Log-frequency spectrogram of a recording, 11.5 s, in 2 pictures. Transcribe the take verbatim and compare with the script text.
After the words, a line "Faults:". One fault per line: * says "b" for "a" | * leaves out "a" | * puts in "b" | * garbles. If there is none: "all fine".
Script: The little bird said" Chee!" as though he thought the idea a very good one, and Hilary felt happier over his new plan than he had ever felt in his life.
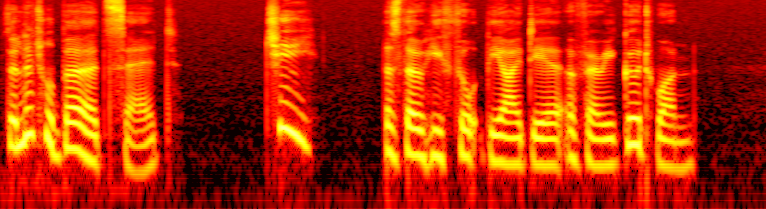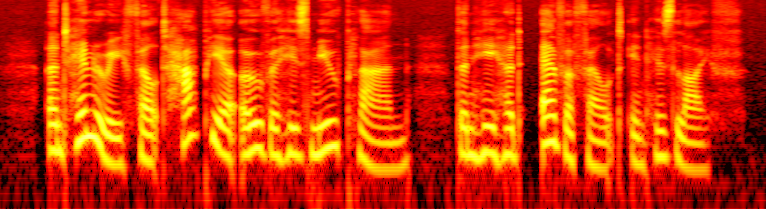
The little bird said" Chee!" as though he thought the idea a very good one, and Hilary felt happier over his new plan than he had ever felt in his life.
Faults:
all fine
